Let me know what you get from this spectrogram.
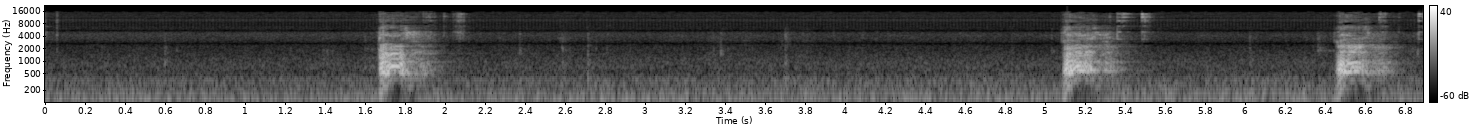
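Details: Rescued Siberian Husky barking as a guard dog: three short, sharp barks, one alone and then two closer together, over a steady low background hum.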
